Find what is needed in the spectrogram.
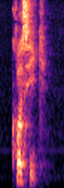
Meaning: alternative form of croconique
- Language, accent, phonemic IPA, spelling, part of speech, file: French, France, /kʁɔ.sik/, crocique, adjective, LL-Q150 (fra)-crocique.wav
